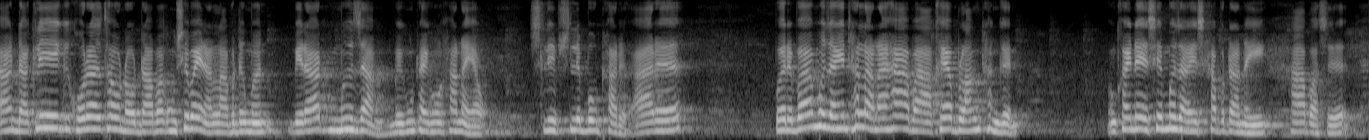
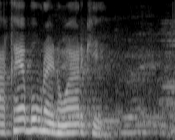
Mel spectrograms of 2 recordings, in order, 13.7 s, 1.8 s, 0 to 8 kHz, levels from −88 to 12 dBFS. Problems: none marked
